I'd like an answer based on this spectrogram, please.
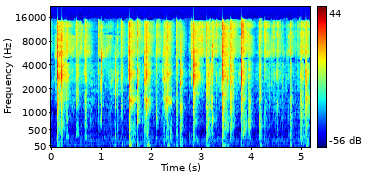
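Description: A spoon stirring a thick mayonnaise-and-cream dressing in a bowl, clinking and scraping against the bowl in quick, irregular strokes.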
